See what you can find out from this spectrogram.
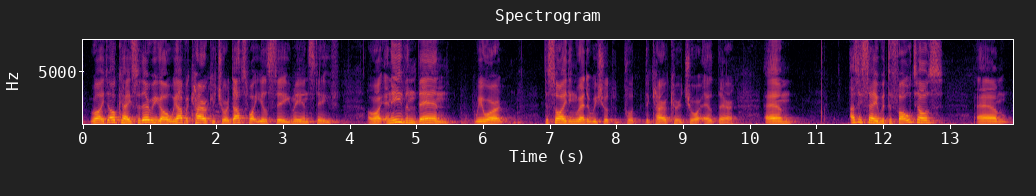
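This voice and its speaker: A man's voice: on the high side, mellow. An Irish man, a co-host of an internet radio show, presenting on stage at a conference in a chatty, joking way, a little nasal from a cold. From Ireland. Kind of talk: presenting on stage to a live audience.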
